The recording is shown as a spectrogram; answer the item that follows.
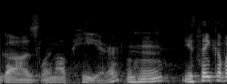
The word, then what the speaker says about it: Gosselin: your name I say Goslin right with the double s like a z right as it were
